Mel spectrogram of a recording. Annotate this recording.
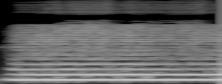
It's loopable as well.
